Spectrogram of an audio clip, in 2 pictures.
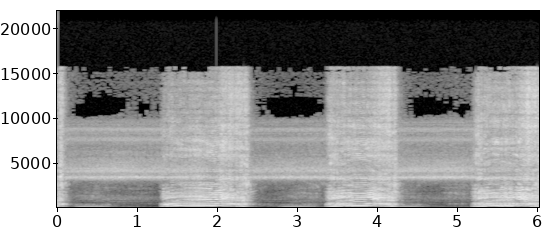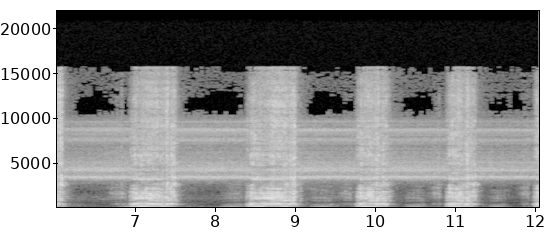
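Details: Two pride males in Botswana's Selinda Reserve vocalizing dominance over their territory at nightfall; a closing run of about eight heavy, moaning grunts roughly every one to one and a half seconds, over a continuous insect chorus.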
